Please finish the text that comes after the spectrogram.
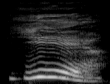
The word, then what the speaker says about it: Є: Но в цій літері два звуки: й е. А, вимовляємо є.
